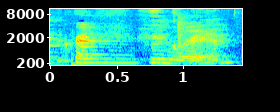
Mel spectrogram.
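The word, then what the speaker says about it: crème brûlée: Creme brulee.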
